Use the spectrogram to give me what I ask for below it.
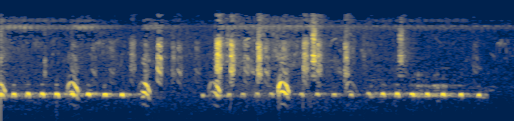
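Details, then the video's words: Cinnamon bittern heard in the morning giving a fast string of even, mid-pitched notes for about seven seconds. Looping upswept notes and bursts of chirping overlap the series before it stops. "Tiếng cò lửa hay đánh buổi sáng CÒ LỬA GỐC, tiếng cò lửa chuẩn"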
